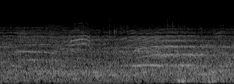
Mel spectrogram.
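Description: Football players' distant shouts and calls on the pitch, short rising-and-falling voices over the steady open-air hum of the ground, with a dull thump near the end.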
